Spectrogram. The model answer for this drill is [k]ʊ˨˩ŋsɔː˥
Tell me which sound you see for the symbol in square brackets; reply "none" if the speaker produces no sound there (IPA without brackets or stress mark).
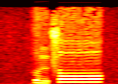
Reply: k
